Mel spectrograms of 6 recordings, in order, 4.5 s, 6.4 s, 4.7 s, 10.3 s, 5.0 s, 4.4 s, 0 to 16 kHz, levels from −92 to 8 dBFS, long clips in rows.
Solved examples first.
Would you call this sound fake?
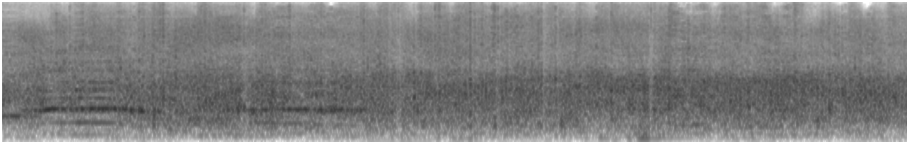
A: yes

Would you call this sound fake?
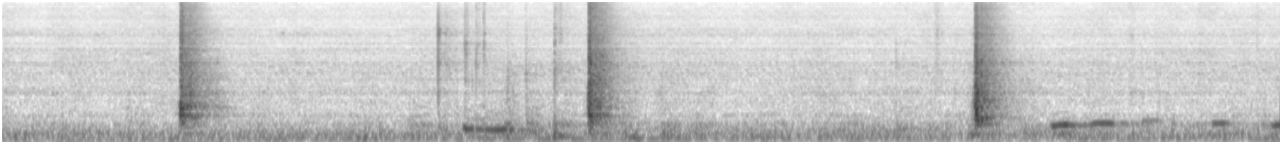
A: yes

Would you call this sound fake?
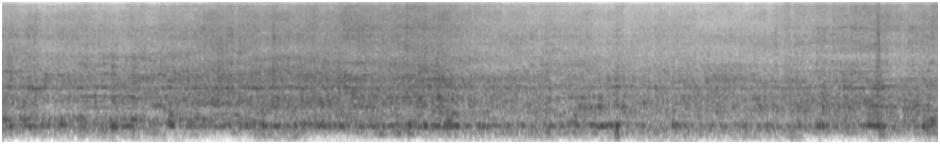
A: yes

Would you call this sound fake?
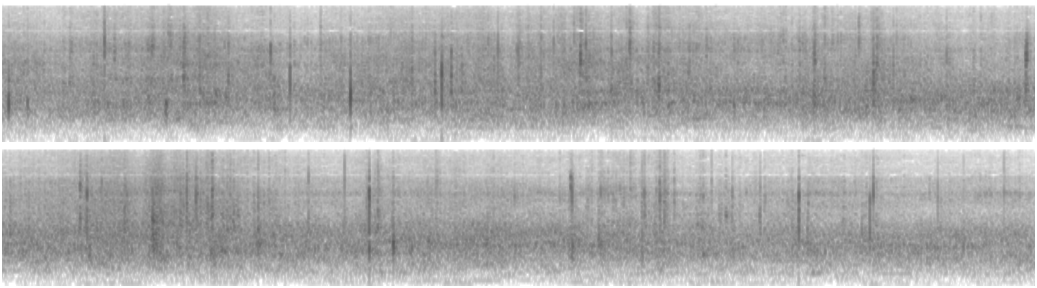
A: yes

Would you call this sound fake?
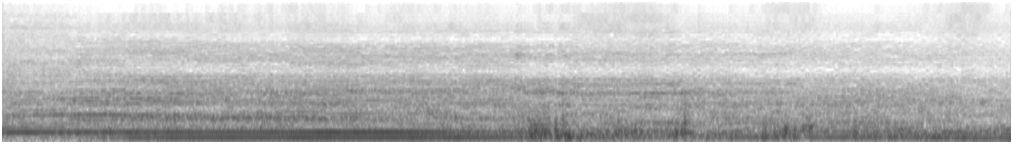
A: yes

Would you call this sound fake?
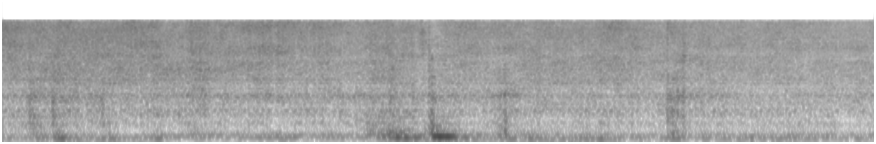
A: yes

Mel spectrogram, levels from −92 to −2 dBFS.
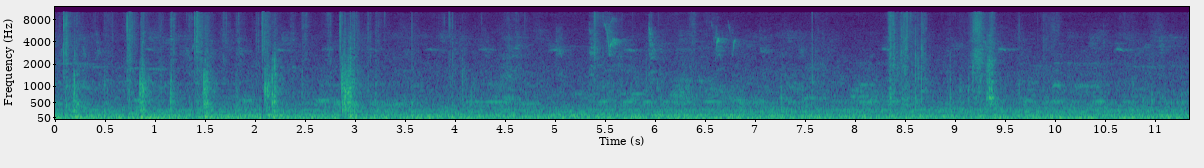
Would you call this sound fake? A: no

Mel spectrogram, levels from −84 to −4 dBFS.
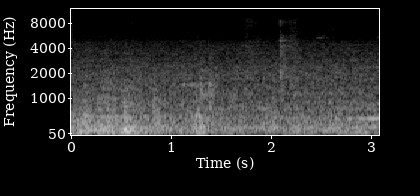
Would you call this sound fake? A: no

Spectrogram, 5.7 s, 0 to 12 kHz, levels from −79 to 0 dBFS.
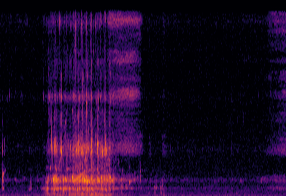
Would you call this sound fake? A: no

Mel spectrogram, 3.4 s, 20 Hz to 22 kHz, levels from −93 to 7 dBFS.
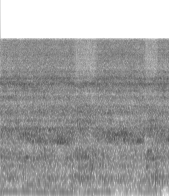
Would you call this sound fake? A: yes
